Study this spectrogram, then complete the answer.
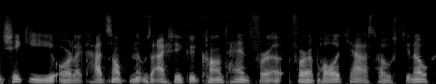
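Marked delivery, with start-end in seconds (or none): none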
